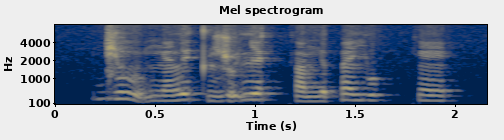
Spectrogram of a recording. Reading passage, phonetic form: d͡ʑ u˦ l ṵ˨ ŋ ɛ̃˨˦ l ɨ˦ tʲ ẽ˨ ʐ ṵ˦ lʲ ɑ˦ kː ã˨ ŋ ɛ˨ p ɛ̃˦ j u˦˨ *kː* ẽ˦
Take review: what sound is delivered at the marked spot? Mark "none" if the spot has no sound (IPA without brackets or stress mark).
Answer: kː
